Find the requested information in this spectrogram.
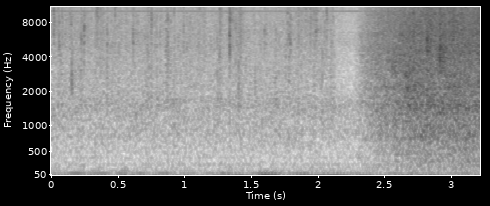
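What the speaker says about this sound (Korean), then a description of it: "비가 똑똑 내리기 시작했어요." Rain starts to fall with a soft, steady patter, and the hiss swells louder and fuller near the end.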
